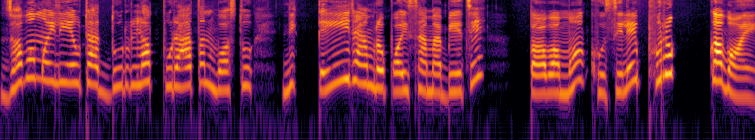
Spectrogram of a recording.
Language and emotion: Nepali, happy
